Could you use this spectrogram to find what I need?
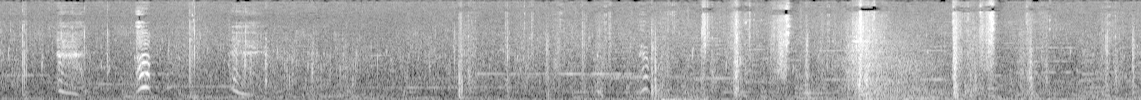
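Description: Hands scrape and grab at a stone wall while climbing.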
